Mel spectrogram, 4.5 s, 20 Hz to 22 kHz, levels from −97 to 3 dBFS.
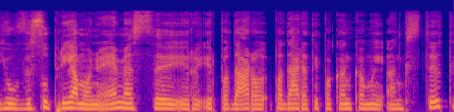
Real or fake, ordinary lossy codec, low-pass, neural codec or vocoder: real; AAC, 48 kbps; 14.4 kHz; none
